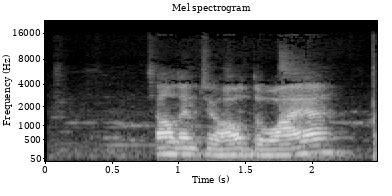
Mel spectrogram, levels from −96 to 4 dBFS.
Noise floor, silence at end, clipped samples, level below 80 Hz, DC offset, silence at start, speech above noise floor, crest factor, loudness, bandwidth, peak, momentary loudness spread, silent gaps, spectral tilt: -47 dBFS; 0 s; under 0.1%; -54 dBFS; under 0.1%; 0.85 s; 33 dB; 16 dB; -15 LUFS; 10.5 kHz; -2 dBFS; 5 LU; none; -6.5 dB/octave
